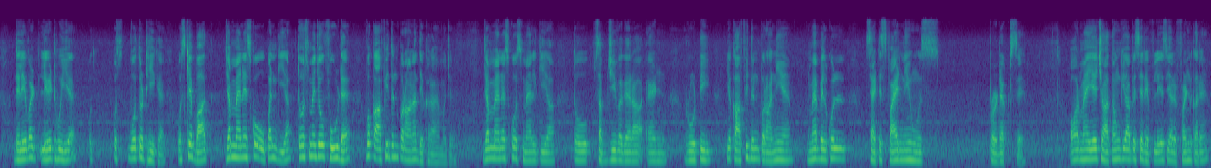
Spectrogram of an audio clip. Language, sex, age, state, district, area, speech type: Hindi, male, 18-30, Madhya Pradesh, Jabalpur, urban, spontaneous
